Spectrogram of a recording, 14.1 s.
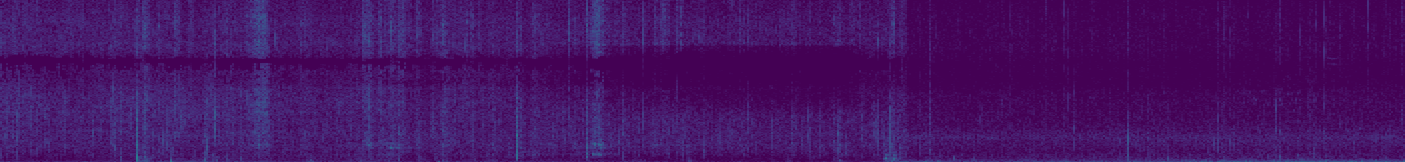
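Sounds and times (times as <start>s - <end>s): light rain pattering on plastic: 0.0s - 14.0s.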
